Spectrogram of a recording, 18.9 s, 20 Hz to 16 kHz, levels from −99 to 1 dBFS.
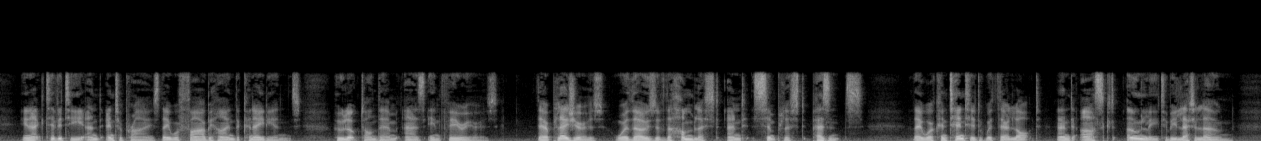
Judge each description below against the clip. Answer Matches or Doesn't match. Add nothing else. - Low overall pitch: Matches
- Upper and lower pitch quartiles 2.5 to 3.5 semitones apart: Matches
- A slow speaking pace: Matches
